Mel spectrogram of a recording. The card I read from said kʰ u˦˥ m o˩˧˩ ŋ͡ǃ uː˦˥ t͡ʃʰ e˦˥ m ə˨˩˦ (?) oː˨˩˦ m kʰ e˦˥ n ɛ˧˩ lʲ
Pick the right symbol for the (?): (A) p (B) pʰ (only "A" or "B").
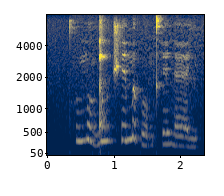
A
